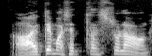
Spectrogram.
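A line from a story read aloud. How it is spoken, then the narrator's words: Village tyrant shouting. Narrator (French): cria le tyran du village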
